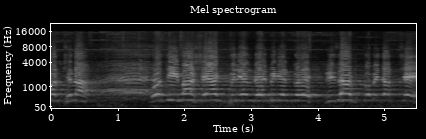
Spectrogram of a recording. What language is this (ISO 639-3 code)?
ron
